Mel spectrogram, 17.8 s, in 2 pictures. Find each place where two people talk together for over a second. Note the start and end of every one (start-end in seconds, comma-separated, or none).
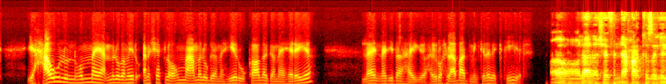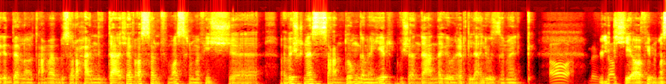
none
